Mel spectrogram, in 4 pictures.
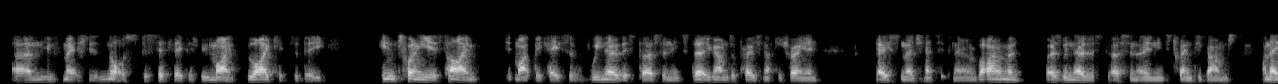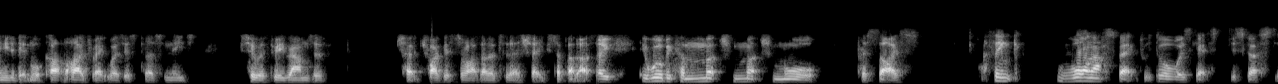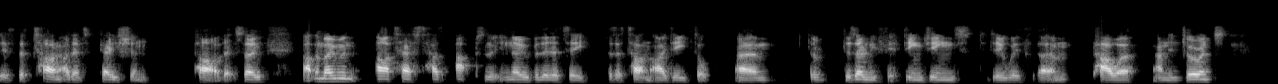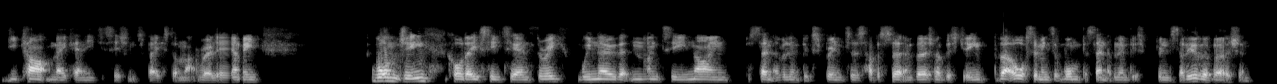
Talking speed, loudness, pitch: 200 wpm, -19 LUFS, 120 Hz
